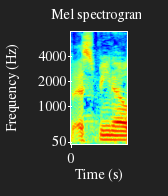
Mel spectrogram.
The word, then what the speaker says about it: Espinho: So again, we are currently in the town of Espinho, at least that's how I pronounce it, which is apparently completely wrong, and I do not doubt that for one second.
